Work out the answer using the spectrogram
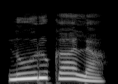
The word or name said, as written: ನೂರುಕಾಲ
